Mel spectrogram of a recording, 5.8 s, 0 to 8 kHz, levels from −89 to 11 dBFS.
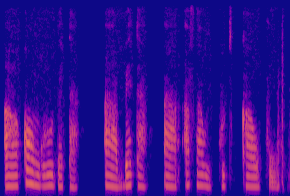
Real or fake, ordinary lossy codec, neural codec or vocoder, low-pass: real; none; none; 7.2 kHz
